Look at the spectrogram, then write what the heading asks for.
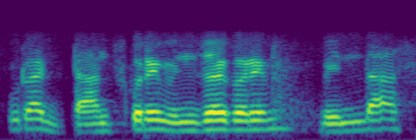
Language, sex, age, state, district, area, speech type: Assamese, male, 18-30, Assam, Barpeta, rural, conversation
